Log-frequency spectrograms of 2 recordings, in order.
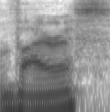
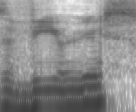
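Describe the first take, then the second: First: It is said with the usual English pronunciation. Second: It is said with a Japanese-style pronunciation. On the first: "not virus" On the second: "the way that the uh, the like Japanese narrator pronounces it"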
